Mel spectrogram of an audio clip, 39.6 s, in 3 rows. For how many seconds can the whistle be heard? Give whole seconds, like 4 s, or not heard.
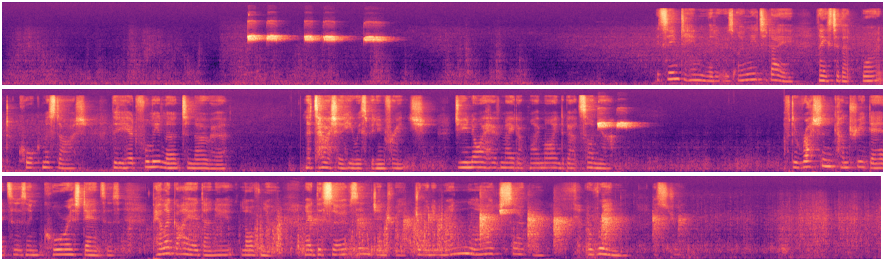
4 s.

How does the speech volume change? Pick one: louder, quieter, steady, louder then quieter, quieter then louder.
steady.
